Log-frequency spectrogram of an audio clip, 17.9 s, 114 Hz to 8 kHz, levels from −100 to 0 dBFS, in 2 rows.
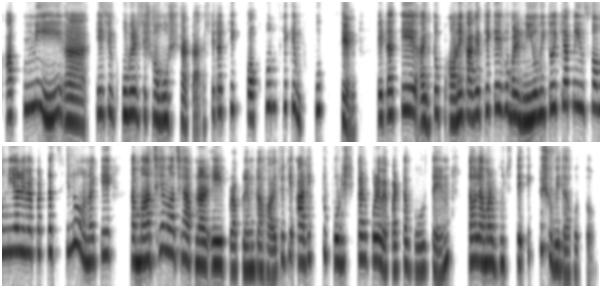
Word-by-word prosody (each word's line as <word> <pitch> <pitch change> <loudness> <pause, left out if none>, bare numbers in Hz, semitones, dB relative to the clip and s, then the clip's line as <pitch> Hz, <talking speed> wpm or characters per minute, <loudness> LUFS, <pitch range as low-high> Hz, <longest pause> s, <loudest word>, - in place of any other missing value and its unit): আপনি 315 +7 -2 0.3
অ্যা 225 - +4 0.4
এইযে 275 +1 -3
ঘুমের 270 0 +3
যে 255 - -6
সমস্যাটা 225 -3 -2 0.2
সেটা 275 +3 -2
ঠিক 315 -1 -6 0.2
কখন 240 +8 -3 0.2
থেকে 335 0 -3 0.3
ভুগছেন? 300 - +1 0.4
এটা 255 +2 +4
কি 305 0 +1 0.3
একদম 220 +7 -3 0.2
অনেক 245 +3 +4
আগে 265 +2 +2
থেকেই 315 +2 +1
হ - - -12
মানে 250 - +5
নিয়মিতই 265 +7 +3
কি 360 - -6
আপনি 350 - -6
ইনসমনিয়া 320 +1 -1
র, - - +4
এই - - -1
ব্যাপারটা 315 +1 -1 0.2
ছিল? 345 +2 -4 0.3
নাকি 245 +5 -3 0.4
অ্যা 245 - +1
মাঝে, 255 +6 +3
মাঝে 305 -2 -1
আপনার 225 -2 +6 0.2
এই 225 - +6
প্রবলেমটা 195 0 -2
হয়? 170 -1 -1
যদি 260 +2 -5 0.2
আরেকটু 260 +4 -2
পরিষ্কার 240 +2 0
করে 250 -1 +5
ব্যাপারটা 195 +3 -2
বলতেন, 190 -2 -4 0.4
তাহলে 245 0 +3
আমার 235 0 +3
বুঝতে 230 +1 -5 0.2
একটু 305 +4 -10
সুবিধা 205 -8 -2
হতো। 175 0 -13
255 Hz, 155 wpm, -23 LUFS, 225-310 Hz, 0.4 s, আপনার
